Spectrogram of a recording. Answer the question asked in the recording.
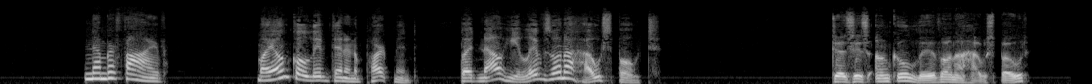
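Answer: Yes, he does.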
